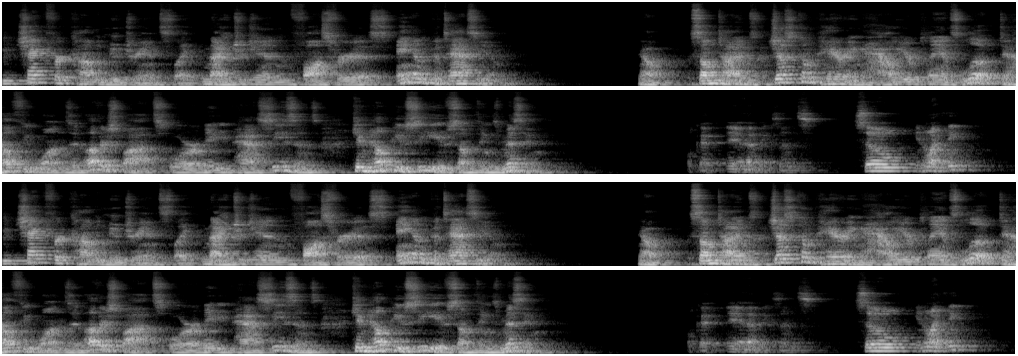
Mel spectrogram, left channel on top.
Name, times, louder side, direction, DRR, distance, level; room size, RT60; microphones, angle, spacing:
voice 1, 0.0-5.0 6.4-6.5 6.9-15.5, equal, 55° right, -7 dB, 1.0 m, -20 dB
voice 2, 17.1-18.2 18.7-19.7, left 1 dB, 15° left, -9 dB, 0.7 m, -23 dB
3.7 x 2.8 x 3.2 m, 0.80 s
head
